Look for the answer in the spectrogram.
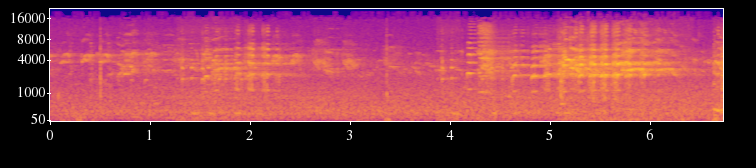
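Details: Lapwings, adults with their young, living around a neighbourhood, give sharp, harmonic, high calls in bursts. The calls grow busier and louder toward the end over a steady background hiss.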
